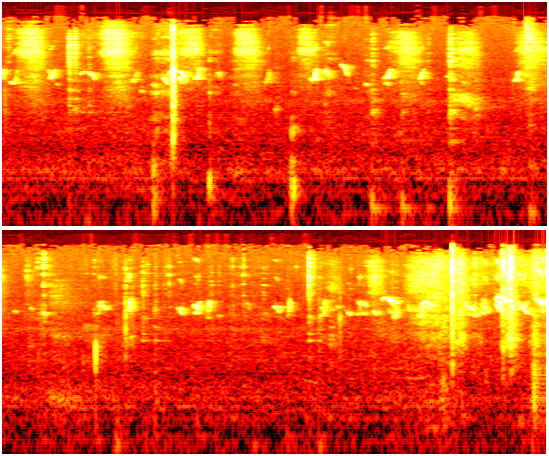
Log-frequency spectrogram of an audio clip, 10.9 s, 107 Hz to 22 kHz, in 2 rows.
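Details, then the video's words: Young chicks, 14 days old, peep constantly in a crowded chorus. Shrill, flicking chirps overlap rapidly, growing denser toward the end, with frequent sharp clicks and pattering or scratching sounds throughout. "Baby Chicks Chirping Sound"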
